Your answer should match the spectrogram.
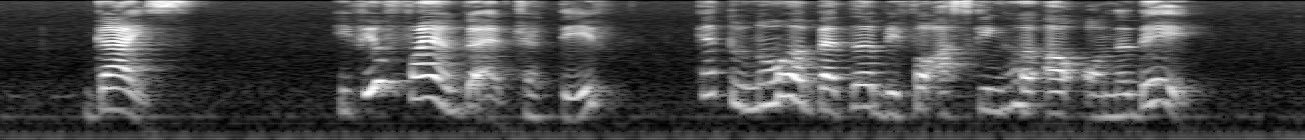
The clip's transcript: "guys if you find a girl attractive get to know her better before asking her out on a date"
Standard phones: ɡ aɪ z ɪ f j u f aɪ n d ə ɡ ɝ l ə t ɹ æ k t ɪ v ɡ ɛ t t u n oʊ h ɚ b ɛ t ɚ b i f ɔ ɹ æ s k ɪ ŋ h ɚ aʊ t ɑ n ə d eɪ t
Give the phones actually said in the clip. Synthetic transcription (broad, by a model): ɡ aɪ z ɪ f j u f aɪ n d ə ɡ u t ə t ɹ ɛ k t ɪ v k ɛ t t u n oʊ h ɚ b ɛ t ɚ b i f ɔ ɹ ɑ s k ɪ ŋ h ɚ aʊ t ɑ n ə d eɪ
